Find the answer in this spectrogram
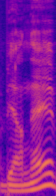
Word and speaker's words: Bernay: La magie de ne pas avoir d'écouteurs, c'est qu'on entend quand on prononce mal le nom de la ville. J'ai eu l'écho, c'est Bernay, bien évidemment.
